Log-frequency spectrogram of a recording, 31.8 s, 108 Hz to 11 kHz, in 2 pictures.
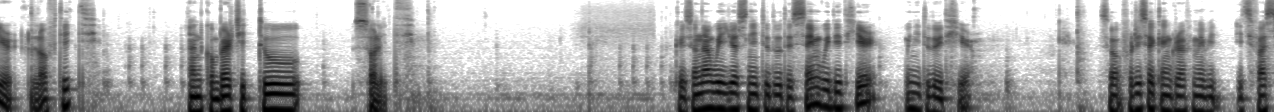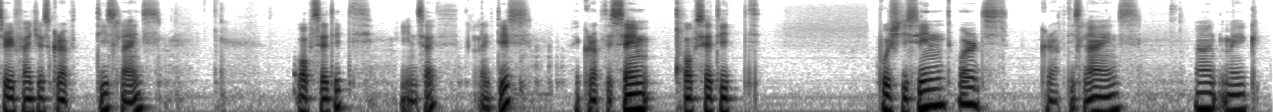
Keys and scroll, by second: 0.3 i, 2.0 4, 5.1 typing, 13.4 2, 18.5 o, 24.3 o, 28.6 2.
